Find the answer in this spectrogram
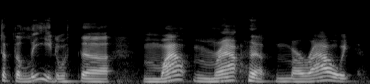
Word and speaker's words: Maori: He has actually picked up the lead with the Marawi. How do you say that, Ben? Marawi? The Bloody Which Tongue one are we people. on? The Bloody Tongue people. Maori.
